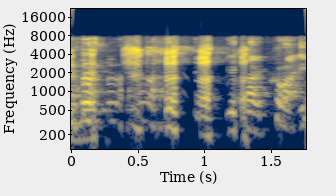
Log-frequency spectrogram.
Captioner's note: all laugh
